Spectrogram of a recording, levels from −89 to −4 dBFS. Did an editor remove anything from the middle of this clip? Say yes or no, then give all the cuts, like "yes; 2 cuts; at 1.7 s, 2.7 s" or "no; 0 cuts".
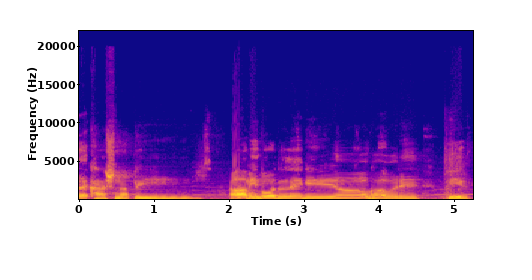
no; 0 cuts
